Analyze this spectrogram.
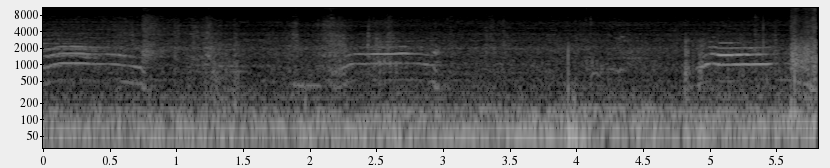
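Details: Kitten adopted by a mother cat alongside another rescue kitten; three drawn-out, high mews with a gently falling tail, spaced about two seconds apart, over constant low rumbling background noise and a brief knock.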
